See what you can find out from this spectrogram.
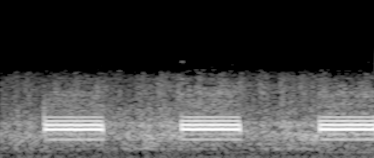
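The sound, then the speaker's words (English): A telephone busy signal: three steady, buzzy low tones, each about half a second long, repeating at an even pace with short silent gaps, heard over a thin phone-line hiss. “Okay, so it's a busy signal.”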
